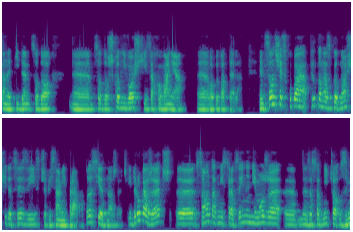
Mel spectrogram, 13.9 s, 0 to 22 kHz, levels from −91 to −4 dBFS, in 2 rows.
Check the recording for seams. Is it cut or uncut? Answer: cut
